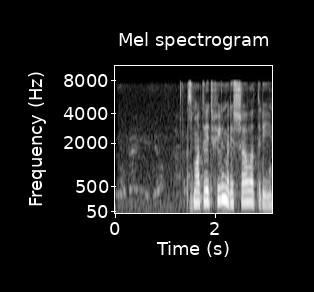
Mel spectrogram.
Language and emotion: Russian, neutral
